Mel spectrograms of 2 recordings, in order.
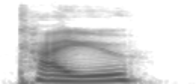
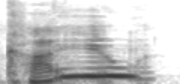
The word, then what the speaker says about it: Caillou: A couple episodes of Kalaloo, which I think is a kid's show. – It's Caillou. – He wrote Kalaloo. – It's a bad show. – It's spelled C-A-L-I-L-O-U, and it's pronounced Caillou? – Yeah.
